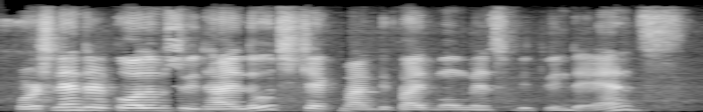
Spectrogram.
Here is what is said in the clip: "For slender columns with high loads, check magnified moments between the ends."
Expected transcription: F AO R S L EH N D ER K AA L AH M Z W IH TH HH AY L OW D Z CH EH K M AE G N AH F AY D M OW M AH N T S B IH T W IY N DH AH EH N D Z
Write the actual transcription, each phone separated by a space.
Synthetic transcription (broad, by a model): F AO R S L EH N D ER K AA L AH M S W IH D HH AY L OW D S CH EH K M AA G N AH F AY D M OW M AH N T S B IH T W IY N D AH EH N D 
